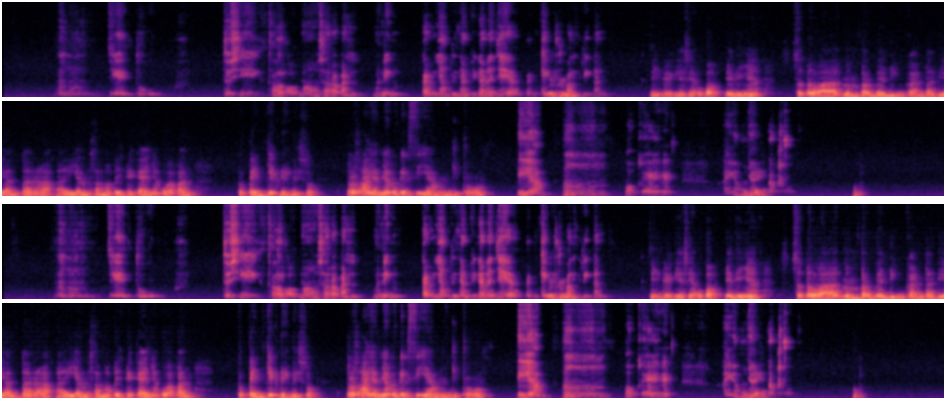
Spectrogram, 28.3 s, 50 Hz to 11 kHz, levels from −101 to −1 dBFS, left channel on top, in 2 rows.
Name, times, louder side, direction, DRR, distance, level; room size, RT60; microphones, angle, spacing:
voice 1, 0.8-2.4 3.3-6.0 6.3-7.7 8.1-8.2 8.5-9.1 21.8-23.2 23.5-24.1 24.9-26.0, right 5 dB, 55° right, 1.1 m, -39 dB
voice 2, 8.2-8.6 9.7-11.4 11.9-17.0 17.7-18.8 19.3-21.4 25.1-25.6 26.9-27.0, right 2 dB, 85° right, 0.8 m, -26 dB
6.2 x 3.7 x 2.3 m
head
